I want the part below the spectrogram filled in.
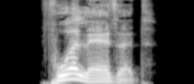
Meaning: second-person plural dependent subjunctive II of vorlesen
- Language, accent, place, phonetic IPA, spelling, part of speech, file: German, Germany, Berlin, [ˈfoːɐ̯ˌlɛːzət], vorläset, verb, De-vorläset.ogg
